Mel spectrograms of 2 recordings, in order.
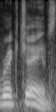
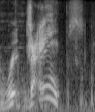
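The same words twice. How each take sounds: First: The name is said in a plain, offhand way. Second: The name is said in a loud, emphatic way. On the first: The speaker calls it wrong. "You can't just say like, oh" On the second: The speaker calls it right. "it's got to be like"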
